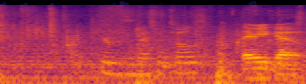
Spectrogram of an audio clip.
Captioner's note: voiceover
